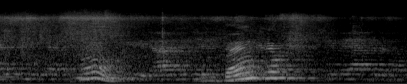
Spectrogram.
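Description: A woman's wordless 'hmm' hums of enjoyment while tasting food. Her voice slides down in pitch about a second in and rises again a little after two seconds.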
